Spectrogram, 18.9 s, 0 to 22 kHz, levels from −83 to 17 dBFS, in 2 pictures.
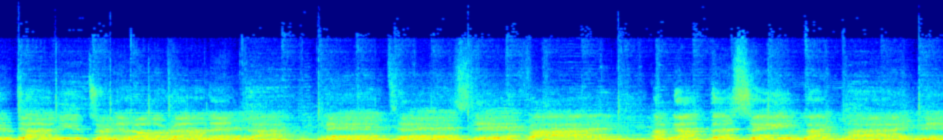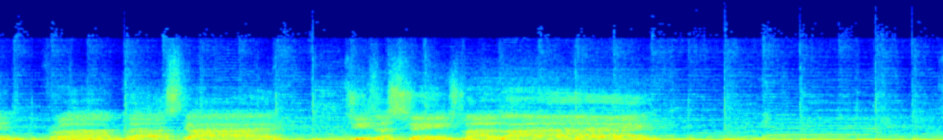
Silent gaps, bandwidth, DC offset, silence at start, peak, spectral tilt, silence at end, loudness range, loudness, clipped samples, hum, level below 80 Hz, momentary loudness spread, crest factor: none; 18.5 kHz; under 0.1%; 0 s; -4 dBFS; -4.5 dB/octave; 0 s; 1 LU; -19 LUFS; under 0.1%; none; -28 dBFS; 8 LU; 16 dB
